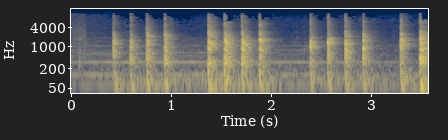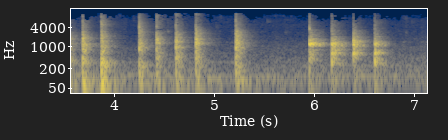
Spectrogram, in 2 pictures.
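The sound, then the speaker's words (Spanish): Sharp hard knocks on floor tiles as Río tests them, looking for a tile to hide money behind, tapped in quick bursts of three to five with short pauses between groups, clear and fairly loud, with no voices. “Río sonríe a Tokio y comienza a tantear baldosas.”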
